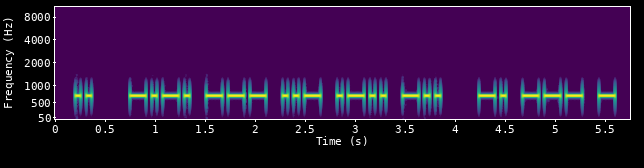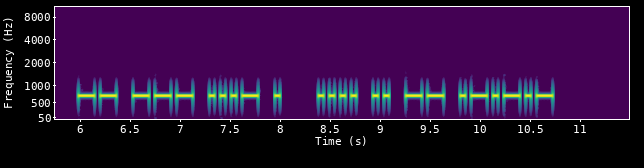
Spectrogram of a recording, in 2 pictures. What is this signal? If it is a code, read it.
Morse code, heard as a keyed tone, about 22 wpm, 700 Hz. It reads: I COULD NOT MOVE HIM.
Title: Sentences from Top 1000 Words - Review Part 1 - 22wpm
